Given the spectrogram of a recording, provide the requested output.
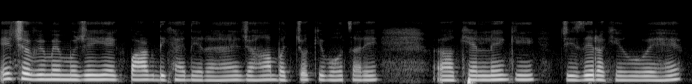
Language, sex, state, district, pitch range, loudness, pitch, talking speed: Hindi, female, Arunachal Pradesh, Lower Dibang Valley, 200-215 Hz, -17 LUFS, 210 Hz, 190 wpm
